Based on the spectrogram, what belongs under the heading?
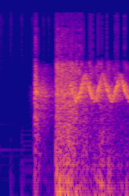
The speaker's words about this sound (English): Second bang is the lady landing on top of the car.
